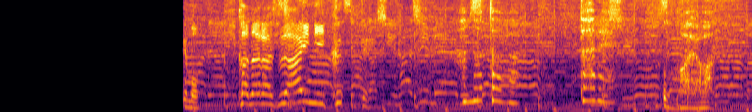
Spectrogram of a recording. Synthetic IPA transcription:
d̪e̞mo̞kanaɾazɨaiɲ̟iːkɯ̟t̪ːe̞ | anat̪aβad̪̥aɾeomae̞βa

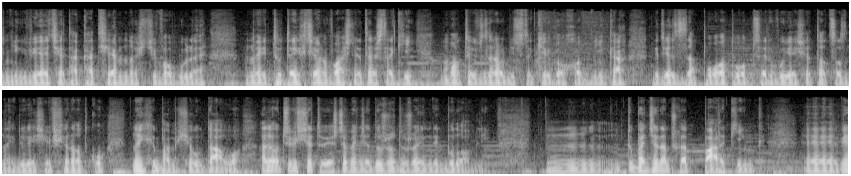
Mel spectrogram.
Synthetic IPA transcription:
ɲiɡvʲjɛt͡ɕɛt̪akat͡ɕɛmnɔɕt͡ɕivɔɡulɛ | nɔit̪ut̪ajxt͡ɕawɛmvwaɕɲɛt̪ɛʂt̪akʲimɔt̪ɘvzɾɔbʲit͡ɕt̪akʲɛɡɔːxɔd̪ɲika | ɡd͡ʑɛzːapwɔt̪uɔpsɛɾvujɛɕɛt̪ɔt̪sɔzna̰jd̪ujɛɕɛfɕɾɔt̪kunɔixɘbamʲiɕɛud̪awɔalɛɔt͡ʂɘvʲiɕt͡ɕɛt̪ujɛʂt͡ʂɛbɛɲd͡ʑɛd̪uʐɔd̪uʐɔinːɘɣbud̪ɔvlʲḭ | t̪ubɛɲd͡ʑɛnapʂɘ̥kwat̪̚paɾkʲiŋk | vʲjɛ

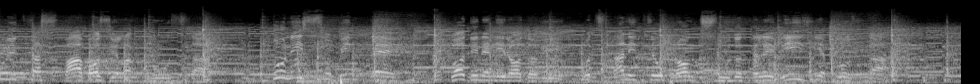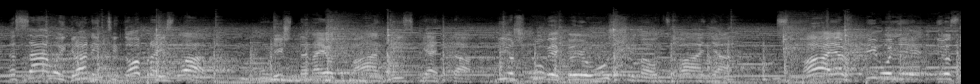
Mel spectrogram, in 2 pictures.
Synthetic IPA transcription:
nit̪sasʋaʋo̞zilˠat̪ɾuːst̪a̰ | t̪uːniːsubit̪ne | ɡ̥o̞d̪ineniɾo̞d̪oʋi | o̞d̪st̪anit̪seubɾo̞ŋksud̪o̞t̪eleʋiːzijeplust̪a | nasaːmojɡɾanit̪sid̪o̞bɾaizɡlˠat̪ | uniʃt̪enajɛod̪maːnd̪iizɡet̪a | ijo̞ʃuʋjekjojuuʃimaod̪zʋaːɲa | spaːjaʃbiʋoʎe | ios

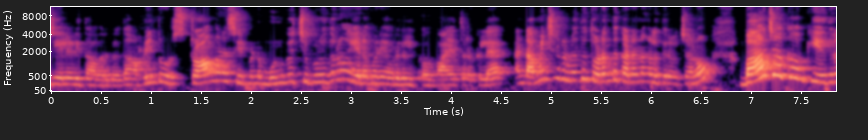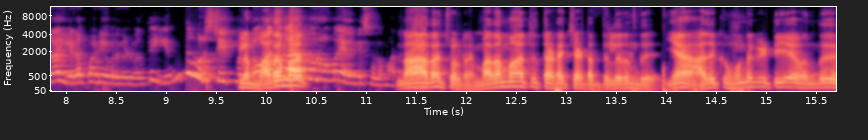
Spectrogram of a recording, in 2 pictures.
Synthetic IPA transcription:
d͡ʒɛjlɐɽit̪ːaːʋɐɾɣɐɭt̪ãːɐpːɐɽɪnrɯɔɾɯsʈɾaːŋɡaːnɐsʈeːʈ̚mɛɳɖmʊnʋɛt͡ʃːɯpːɔɻɯðɯlʊ̃ɛɽɐpːaːɽiɐʋɐɾɣɐɭɯkːɯʋaːjɐt̪ːɯɾɐkːɪlɐɐɳɖɐmɐɪt͡ʃːɐɾɣɐɭʋɐnd̪ɯt̪ɔɽɐɾnd̪ɯkɐɳːɐnɐŋɡɐɭt̪ːɪɾɪʋɪt͡ʃːaːlʊ̃ | baːd͡ʒaːkɐʋkːɯɛðɯɾaːɛɽɐpːaːɽiɐʋɐɾɣɐɭʋɐnd̪ɯɛnd̪ɐɔɾɯsʈeːʈmɛlːɐmɐðɐmaːpuːɾɯʋɐmaːɛðɯmeːsɔlːɐmaːʈːɐnãːt̪ãːsɔlɾḛ̃ːmɐðɐmaːʈrɯt̪ɐɽɐt͡ʃːɐʈːɐt̪ːɪlɪɾɯnd̪ɯjẽːɐ̰ðɯkːɯmʊnːɐkɪʈːɪjeːʋɐnd̪ɯ

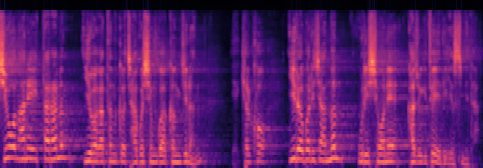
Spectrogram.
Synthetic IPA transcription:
ɕʰiwʌnane̞it͈aɾanɯniwaɡatʰɯnkɯt͡ɕabɯɕʰimɡwakʌŋd͡ʑinɯn | ekjʌɭkʰoiɾʌbʌɾid͡ʑianːɯnuɾiɕʰiwʌne̞kad͡ʑoɡidwe̞edeɡijʌs͈ɯmɲidḁ

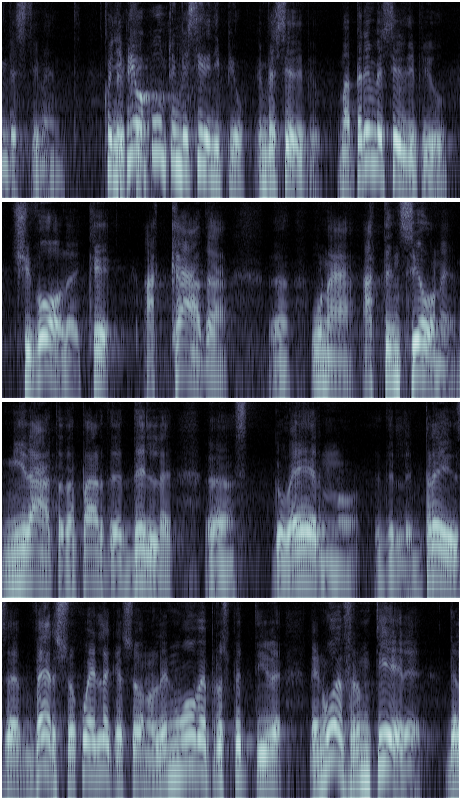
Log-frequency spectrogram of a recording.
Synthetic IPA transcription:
ɱvest̪ḭmɛ̰nt̪i̥ | kwinipɾiːmopunt̪oiɱvest̪iːɾed̪ipjuiɱvest̪iːɾed̪ipjṵmapːeɾiɱvest̪iːɾed̪ipjṵ | t͡ʃivwɔːlekea̰kːaːd̪a̰ | unaat̪ːent̪sjɔːnḛmiɾaːt̪ad̪apːart̪ed̪elːḛ | ɡovɛɾno̰ed̪ːelːḛimpɾɛːzevɛrsokwelːekesːɔːnolenwɔːvepɾospet̪ːiːvelenwɔːvefɾont̪jɛːɾḛ | d̪el

